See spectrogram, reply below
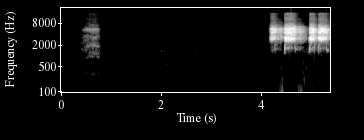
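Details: Black francolin calling loudly: one short harsh burst near the start, a long silence, then a series of loud rasping, broadband notes in quick succession at the end.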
